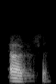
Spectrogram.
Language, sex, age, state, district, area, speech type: Bengali, male, 18-30, West Bengal, Darjeeling, rural, conversation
